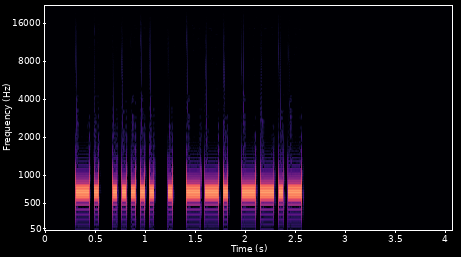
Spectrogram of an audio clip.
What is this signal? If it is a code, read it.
Morse code, heard as a keyed tone, about 26 wpm, 700 Hz. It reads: N5EGQ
